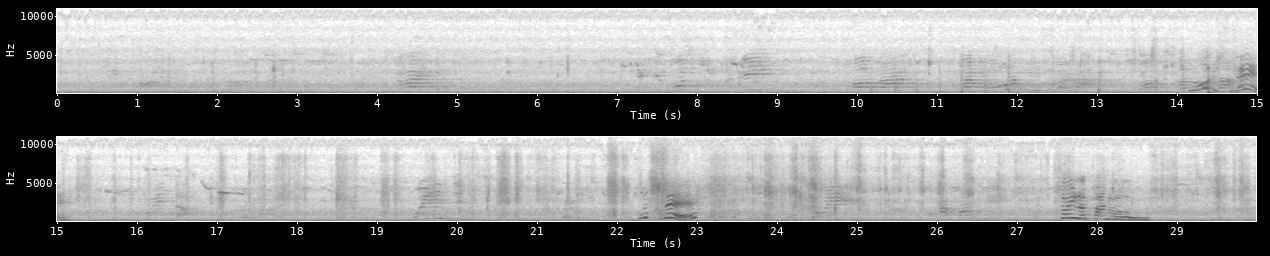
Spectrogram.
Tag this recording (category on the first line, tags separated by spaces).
Soundscapes > Nature
artistic-intervention field-recording raspberry-pi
